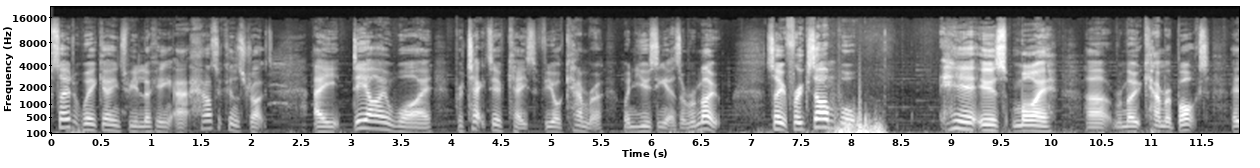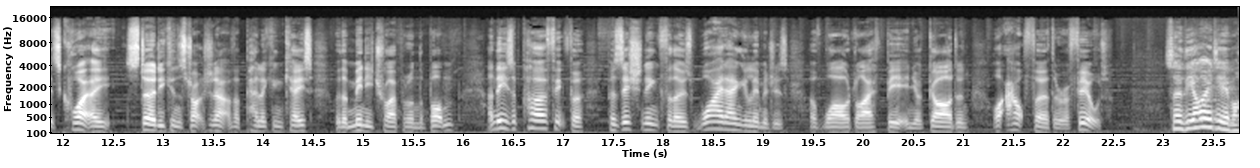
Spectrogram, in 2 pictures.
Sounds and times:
Speech: 0.0 - 8.0, 8.9 - 22.4, 23.0 - 23.7
Music: 0.0 - 23.7.

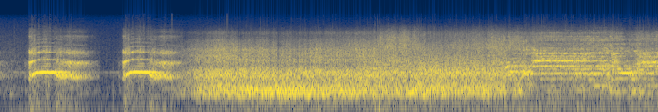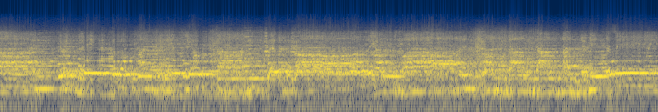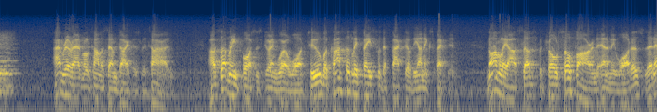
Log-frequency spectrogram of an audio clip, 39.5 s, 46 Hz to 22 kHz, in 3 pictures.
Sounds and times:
Speech: 27.4 - 29.8, 30.5 - 35.5, 36.1 - 39.4.

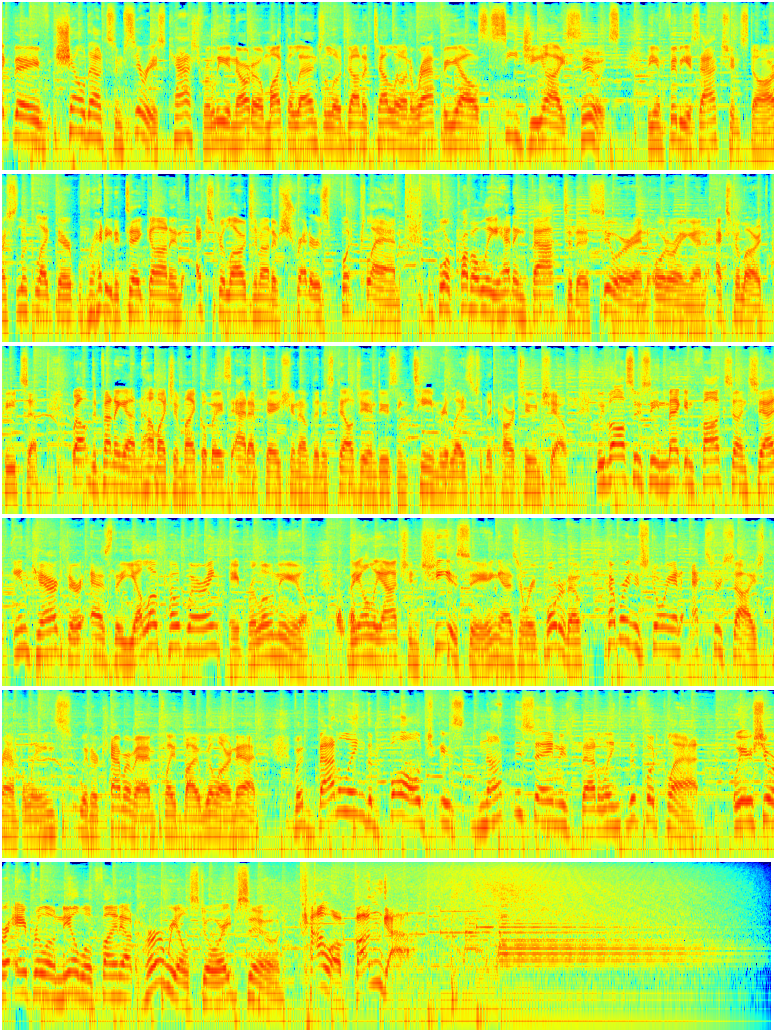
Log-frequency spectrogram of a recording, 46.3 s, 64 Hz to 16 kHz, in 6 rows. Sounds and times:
Speech: 0.0 - 42.8
Music: 0.0 - 46.2.

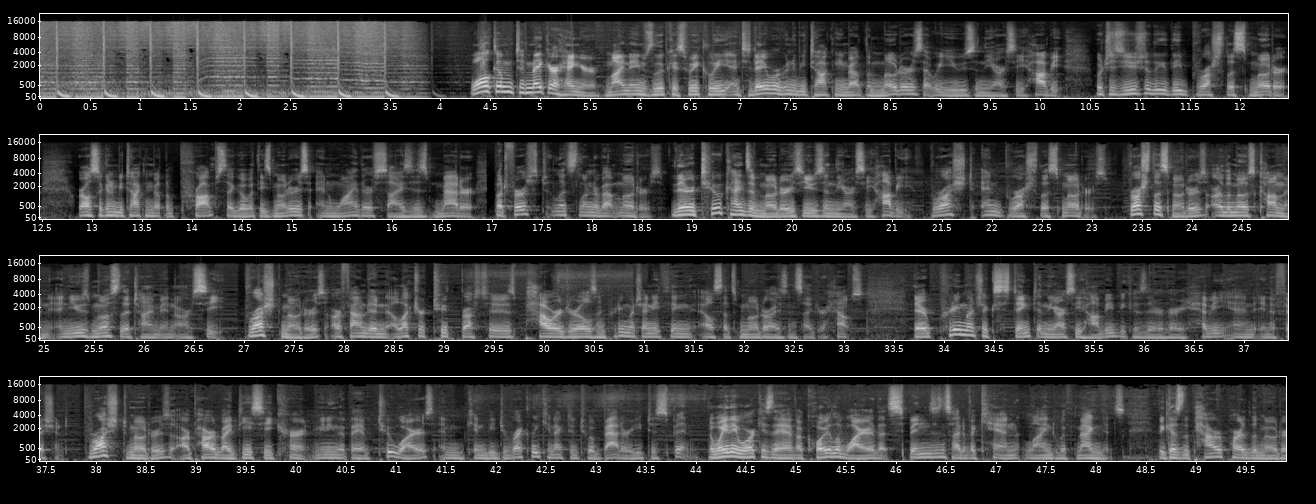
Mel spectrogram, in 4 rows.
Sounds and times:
Speech: 4.3 - 49.9.

